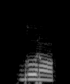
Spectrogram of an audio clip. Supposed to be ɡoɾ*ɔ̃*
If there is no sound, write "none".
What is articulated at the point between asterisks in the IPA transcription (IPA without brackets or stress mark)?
ɔ̃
